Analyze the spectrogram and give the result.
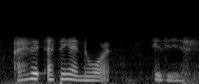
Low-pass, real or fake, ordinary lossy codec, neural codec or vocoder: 3.6 kHz; fake; none; codec, 16 kHz in and 24 kHz out, 0.8 kbps, FocalCodec, streaming, 65536 codes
